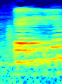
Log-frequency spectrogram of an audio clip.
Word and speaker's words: Pteridium: टेरिडियम, P silent है. Terrace, यहाँ पे भी पी साइलेंट है. एंड मार्सेलिया. Pteridium, Pteris and Marselia.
